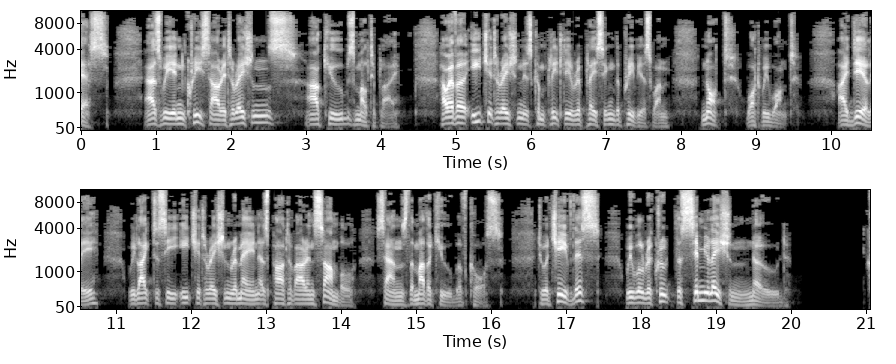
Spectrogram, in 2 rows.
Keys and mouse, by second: 0.2 drag, 4.1 click, 5.0 click, 5.4 click, 6.2 click, 6.4 click, 9.1 click, 10.1 click, 11.4-11.7 drag.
